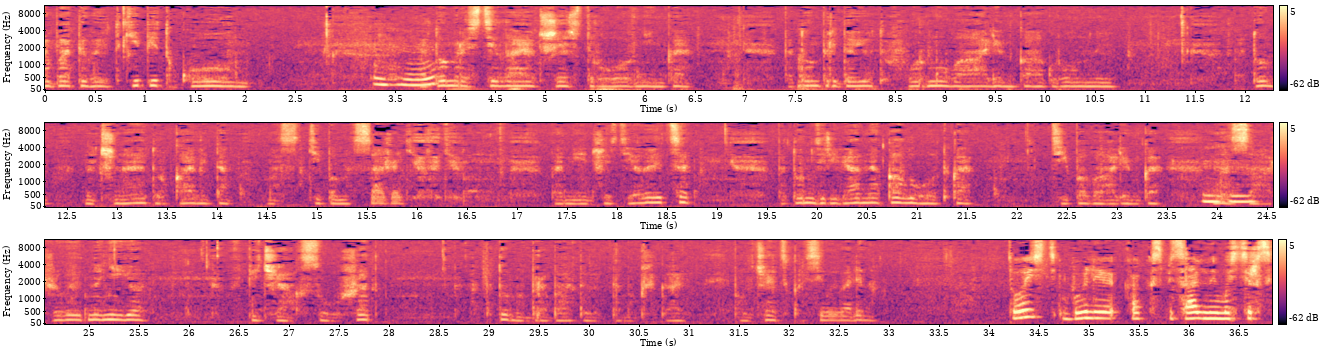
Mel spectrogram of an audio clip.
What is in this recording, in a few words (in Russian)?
Русские. Изготовление валенков. Интервью; с. Дружба; алейский район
